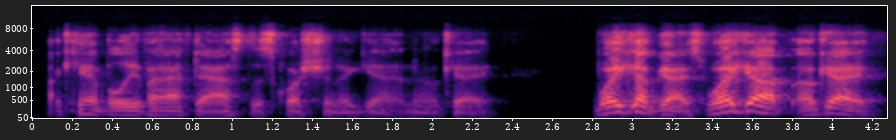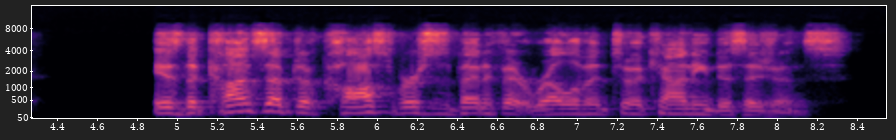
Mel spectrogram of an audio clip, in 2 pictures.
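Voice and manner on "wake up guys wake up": raised, pitched-up calling voice. Lecturer telling the class to wake up and pay attention: raised voice. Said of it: "when I raised my voice there".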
